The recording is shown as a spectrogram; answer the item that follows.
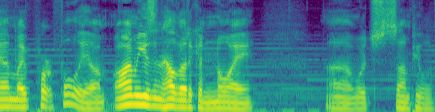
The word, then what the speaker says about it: Helvetica Neue: using in my on my portfolio I'm using Helvetica Noi which some people pronounced as Helvetica new but it's actually pronounced Helvetica neue but anyways that's what I'm using for my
